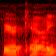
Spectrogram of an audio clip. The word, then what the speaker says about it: Bexar County: accounting some of you guys but yeah it's pronounced Bexar County just uh right there in that San Antonio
